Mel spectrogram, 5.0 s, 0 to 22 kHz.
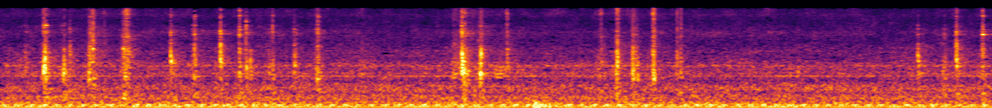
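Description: Fingertips and short nails rapidly press the beige plastic keys of a full-size 90s Packard Bell keyboard with a hollow plastic case. The result is a fast, uneven run of sharp, bright clicks that die away almost instantly, over a steady low hum.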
